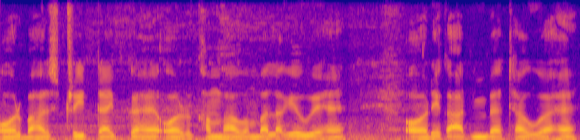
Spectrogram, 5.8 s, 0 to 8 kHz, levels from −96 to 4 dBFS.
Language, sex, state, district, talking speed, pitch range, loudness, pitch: Hindi, male, Chandigarh, Chandigarh, 185 wpm, 100-110 Hz, -17 LUFS, 105 Hz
